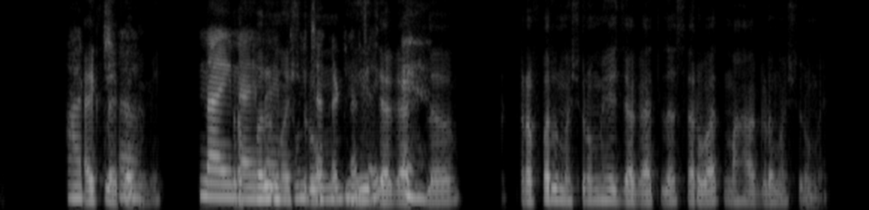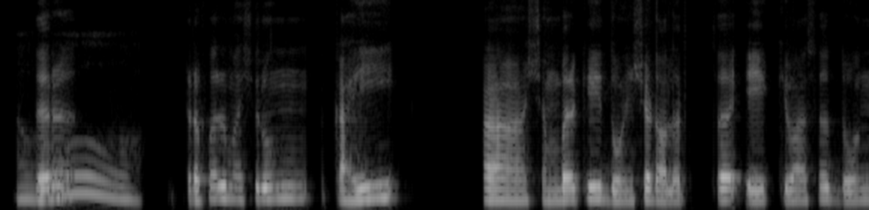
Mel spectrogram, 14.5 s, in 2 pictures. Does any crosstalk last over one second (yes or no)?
yes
